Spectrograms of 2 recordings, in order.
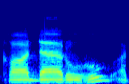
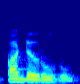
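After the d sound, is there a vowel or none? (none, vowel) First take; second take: vowel; none. First: A short vowel follows the d sound. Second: No vowel follows the d sound. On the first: This is the majority reading. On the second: This is another accepted reading.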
